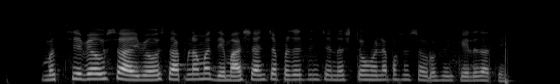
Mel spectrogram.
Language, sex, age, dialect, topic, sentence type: Marathi, female, 18-24, Northern Konkan, agriculture, statement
